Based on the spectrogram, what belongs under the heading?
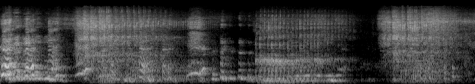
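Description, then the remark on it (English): A voice mimics a janitor snoring with rough, rattling breaths and snorts, repeated in uneven bursts over several seconds, fairly loud, with brief pauses between and a hint of laughter. “Okay, so you land in a dumpster full of garbage because it was not emptied, right next to the body of the janitor who is snoring, and there's like a banana peel over.”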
